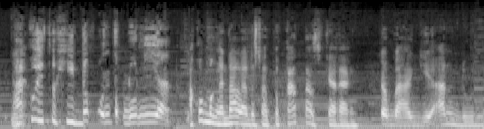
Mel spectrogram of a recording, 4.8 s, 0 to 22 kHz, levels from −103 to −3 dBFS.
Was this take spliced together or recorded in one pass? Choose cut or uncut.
cut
